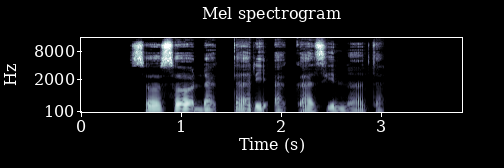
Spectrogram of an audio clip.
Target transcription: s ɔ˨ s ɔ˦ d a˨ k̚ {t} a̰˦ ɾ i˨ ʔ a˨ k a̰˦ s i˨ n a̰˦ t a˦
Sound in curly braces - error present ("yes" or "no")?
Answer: no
